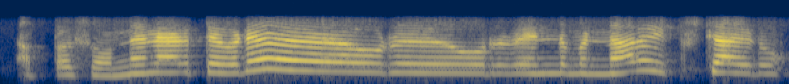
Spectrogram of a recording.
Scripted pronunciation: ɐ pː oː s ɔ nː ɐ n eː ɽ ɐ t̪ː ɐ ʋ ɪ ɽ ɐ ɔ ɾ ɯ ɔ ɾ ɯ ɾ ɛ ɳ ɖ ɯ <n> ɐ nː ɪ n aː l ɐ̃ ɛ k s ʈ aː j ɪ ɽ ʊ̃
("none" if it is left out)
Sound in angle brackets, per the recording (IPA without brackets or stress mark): m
